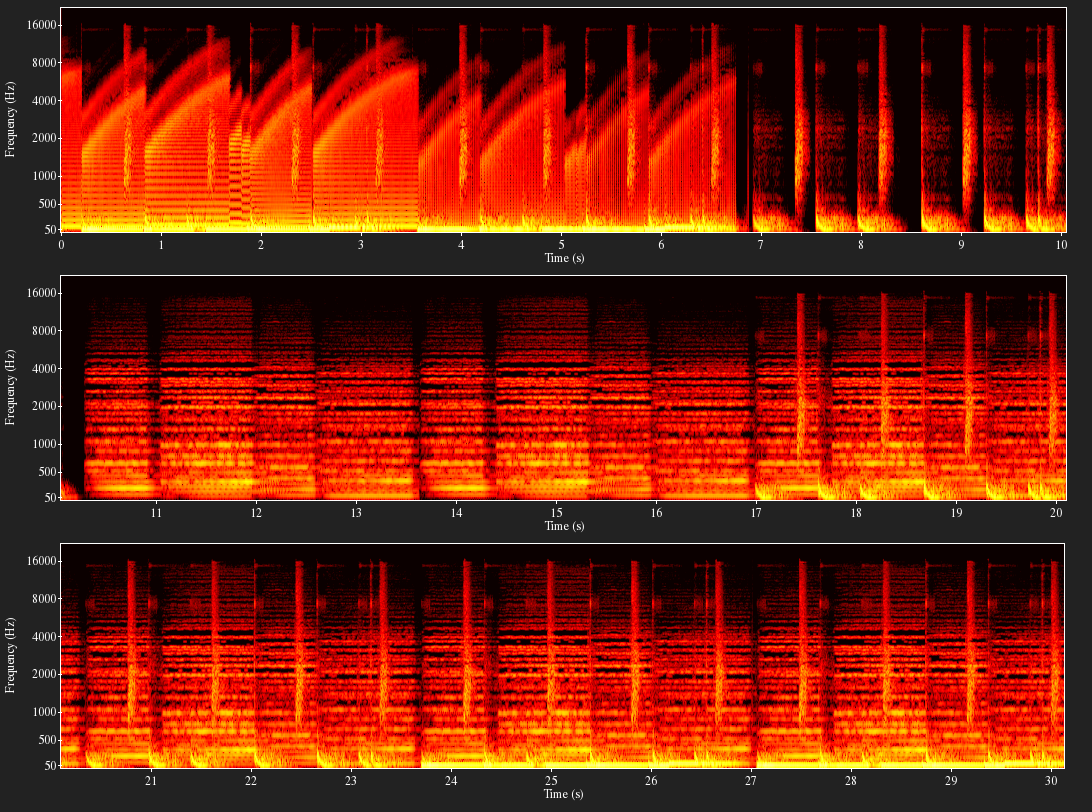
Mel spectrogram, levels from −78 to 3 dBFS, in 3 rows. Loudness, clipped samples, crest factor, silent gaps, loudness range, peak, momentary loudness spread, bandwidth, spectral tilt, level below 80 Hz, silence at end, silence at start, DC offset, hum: -17 LUFS; under 0.1%; 14 dB; 8.51-8.59 s; 10 LU; 0 dBFS; 12 LU; 15 kHz; -6 dB/octave; -16 dBFS; 0 s; 0 s; under 0.1%; none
